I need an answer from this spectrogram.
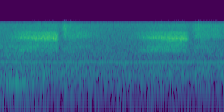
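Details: Fang, a Golden Retriever, asleep indoors and worn out after cheering on a friend at a dog show at Intex Osaka. Two hissing, breathy snores about two and a half seconds apart, with quiet room hum between them.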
